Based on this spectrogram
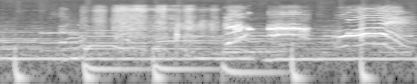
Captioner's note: laughing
